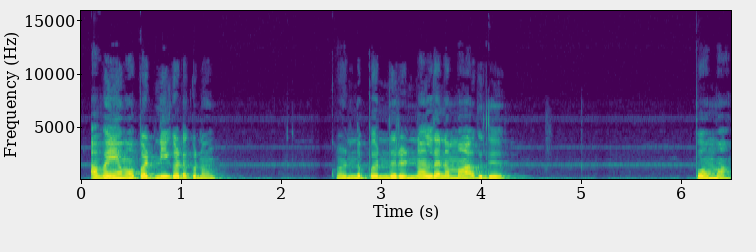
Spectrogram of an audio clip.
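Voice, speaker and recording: A woman's voice: medium pitch, mellow, natural voice. Woman playing a wounded young husband, tearful, mid-toned, muffled lo-fi sound. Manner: emotional, tearful. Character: grieving young husband, hurt and pleading. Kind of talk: cartoon voice acting.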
